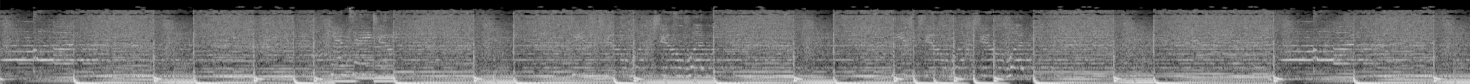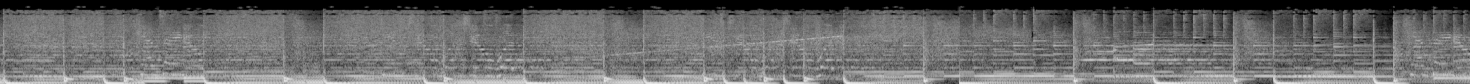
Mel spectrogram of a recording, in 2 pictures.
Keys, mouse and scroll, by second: 3.8 ctrl+a, 4.8 click, 6.1 ctrl+=, 6.5 space, 6.6 click, 6.8 space, 7.7 click, 8.3 shift+click, 9.5 click, 11.9-12.4 space, 13.9-16.4 drag, 20.4-21.3 drag, 24.1-25.3 drag, 29.2-29.4 drag.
